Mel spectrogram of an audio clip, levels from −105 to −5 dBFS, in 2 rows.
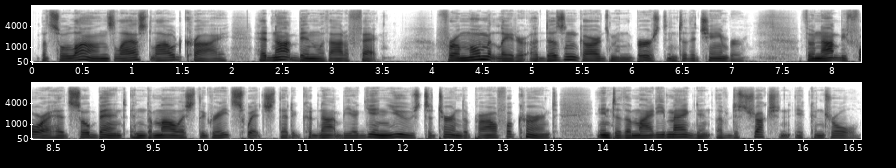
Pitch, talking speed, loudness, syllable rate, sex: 135 Hz, 190 wpm, -19 LUFS, 5.4 syllables/s, male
